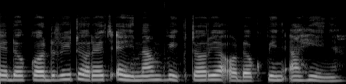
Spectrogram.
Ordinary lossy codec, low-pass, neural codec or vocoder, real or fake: none; none; codec, 44.1 kHz, 7.8 kbps, Pupu-Codec; fake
